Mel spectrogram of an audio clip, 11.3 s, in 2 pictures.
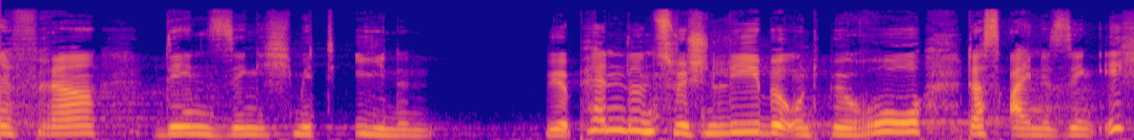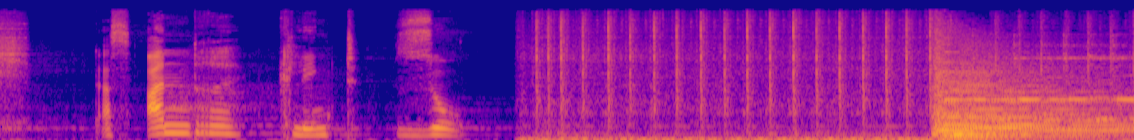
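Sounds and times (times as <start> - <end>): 
speech: 0.0 - 8.0
typewriters clattering: 8.3 - 11.3.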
